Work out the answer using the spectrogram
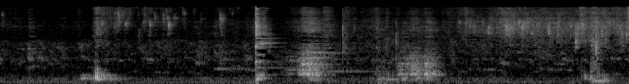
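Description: Potato pieces frying in hot oil in a pan: a steady sizzle, with several knocks and scrapes of a utensil against the pan, the sharpest about two and a half seconds in.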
